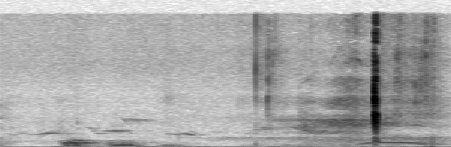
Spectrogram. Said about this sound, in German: Die Taube, die ganzen anderen Vögel, es ist so frühlingshaft, meine Güte.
